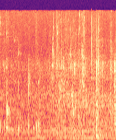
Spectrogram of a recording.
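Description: A person drinking from a large plastic water bottle: faint sloshing of water in the bottle, with a few small clicks.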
